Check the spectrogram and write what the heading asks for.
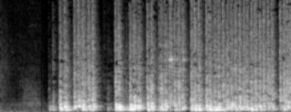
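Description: A body hammer tapping rapidly on a sheet-metal panel over a dolly, a fast even run of light metallic strikes with the panel ringing under them, starting under a second in. This is hammer-and-dolly work to smooth high spots out of the panel.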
